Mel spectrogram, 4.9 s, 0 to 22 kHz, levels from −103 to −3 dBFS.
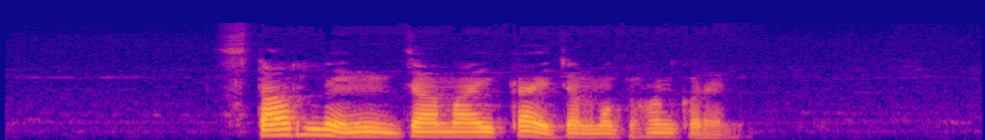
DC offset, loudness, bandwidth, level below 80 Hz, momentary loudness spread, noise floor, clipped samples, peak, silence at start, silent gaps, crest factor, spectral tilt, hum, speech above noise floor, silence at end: under 0.1%; -23 LUFS; 8.2 kHz; -66 dBFS; 9 LU; -69 dBFS; under 0.1%; -6 dBFS; 1.15 s; none; 20 dB; -9 dB/octave; none; 46 dB; 1.25 s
